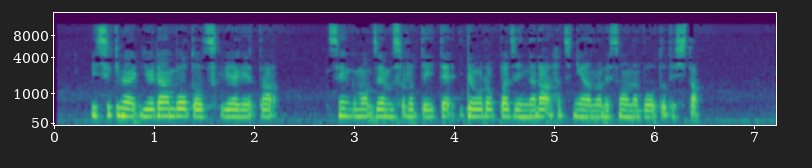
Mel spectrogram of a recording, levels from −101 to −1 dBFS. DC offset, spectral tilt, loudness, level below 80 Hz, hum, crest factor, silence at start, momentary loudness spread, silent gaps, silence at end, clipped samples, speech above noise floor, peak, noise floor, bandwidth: under 0.1%; -4.5 dB/octave; -23 LUFS; -56 dBFS; none; 18 dB; 0.4 s; 7 LU; none; 0.75 s; under 0.1%; 32 dB; -6 dBFS; -55 dBFS; 11.5 kHz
